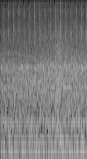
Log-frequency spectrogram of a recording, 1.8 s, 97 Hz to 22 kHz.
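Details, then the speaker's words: Toyota Highlander 2GR-FE V6 at cold idle, heard from the side under the hood: quick, even knock over the engine note, piston slap, worse when cold; owner says no oil consumption, and there are no leaks. "Клиент говорит, что масло вообще не жрет, но присутствует такой вот неприятный стукоток."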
